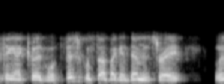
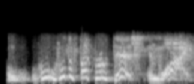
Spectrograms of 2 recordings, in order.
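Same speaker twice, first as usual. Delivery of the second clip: much higher, slow, hammed-up angry demand; mock furious rant; 14 semitones higher than usual. Wrestler imitating his own anger at the promo, hammed-up. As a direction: play up the outrage at four pages. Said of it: "I was like".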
